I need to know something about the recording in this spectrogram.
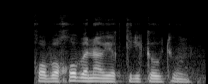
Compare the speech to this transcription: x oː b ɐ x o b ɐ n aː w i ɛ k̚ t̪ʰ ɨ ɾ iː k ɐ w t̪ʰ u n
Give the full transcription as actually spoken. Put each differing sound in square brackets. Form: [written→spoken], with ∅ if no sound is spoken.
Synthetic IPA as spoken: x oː b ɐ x o b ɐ n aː w [i→j] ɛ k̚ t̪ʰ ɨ ɾ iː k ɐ w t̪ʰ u n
